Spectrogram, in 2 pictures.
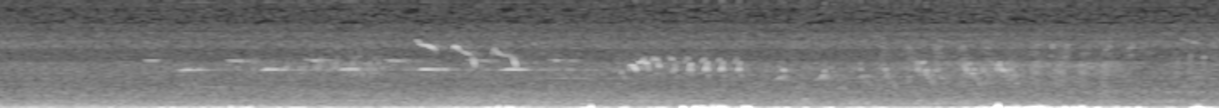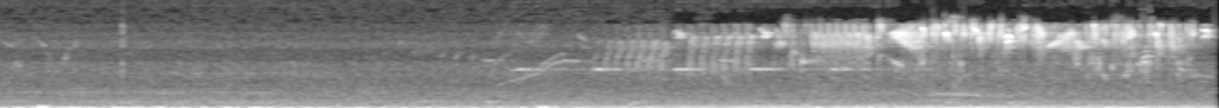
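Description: Faint outdoor ambience during a quiet pause: a few short high bird chirps early on and a high insect trill from about ten seconds in, over irregular soft low thuds.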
